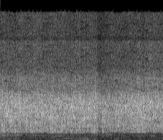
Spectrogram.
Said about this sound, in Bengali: এই চুলায় এঁচড়গুলো ভেজে নিচ্ছি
